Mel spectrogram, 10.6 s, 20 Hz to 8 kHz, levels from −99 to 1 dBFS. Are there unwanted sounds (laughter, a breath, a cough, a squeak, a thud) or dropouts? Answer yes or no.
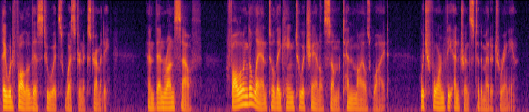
no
